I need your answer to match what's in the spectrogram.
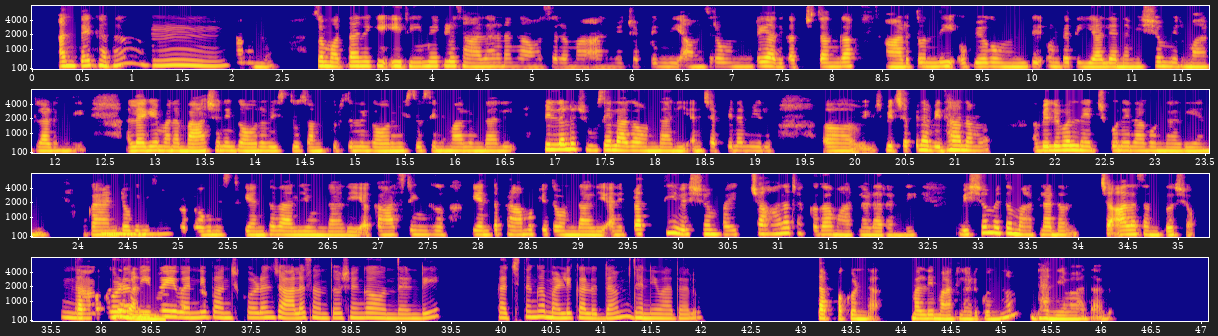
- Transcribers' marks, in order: in English: "సో"; in English: "ఆంటోగోనిస్ట్, ప్రోటోగోనిస్ట్‌కి"; in English: "వాల్యూ"; in English: "కాస్టింగ్"; stressed: "ప్రతి"; stressed: "చాలా"
- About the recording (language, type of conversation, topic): Telugu, podcast, రీమేక్‌లు సాధారణంగా అవసరమని మీరు నిజంగా భావిస్తారా?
